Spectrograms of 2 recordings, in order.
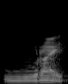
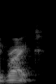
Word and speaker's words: right: Right, don't say right, say right. Rest, wrong, rap.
